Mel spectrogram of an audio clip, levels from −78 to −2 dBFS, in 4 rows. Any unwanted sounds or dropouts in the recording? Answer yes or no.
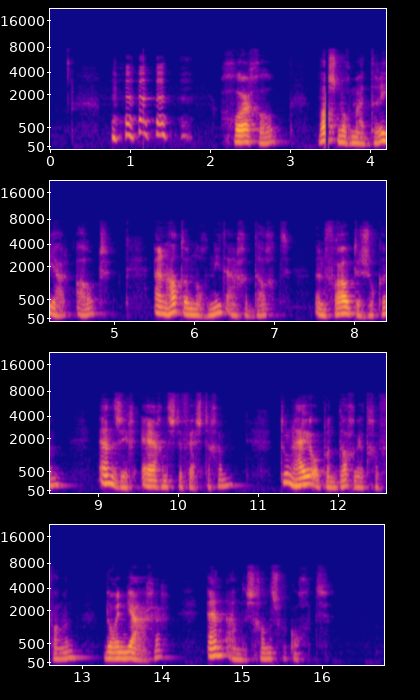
yes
